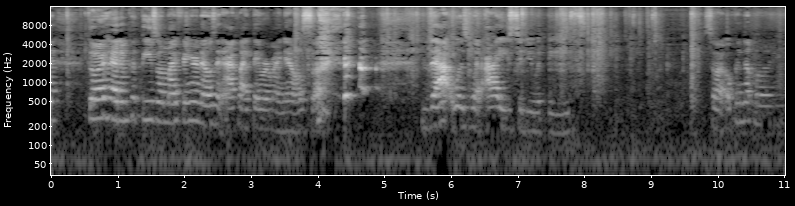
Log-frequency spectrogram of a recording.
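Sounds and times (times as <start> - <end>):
plastic bag crinkling: 3.5 - 11.0.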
